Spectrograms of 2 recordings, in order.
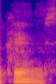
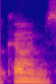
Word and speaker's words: Coombes: right you did honestly you got a spot on joshua coombs and a lot of the time it is um i find in america it's usually pronounced joshua combs so you actually you're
